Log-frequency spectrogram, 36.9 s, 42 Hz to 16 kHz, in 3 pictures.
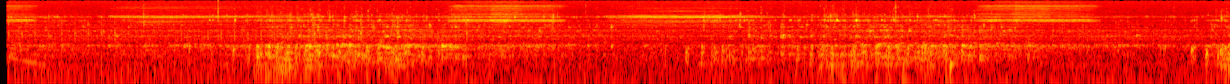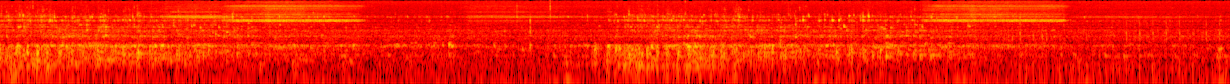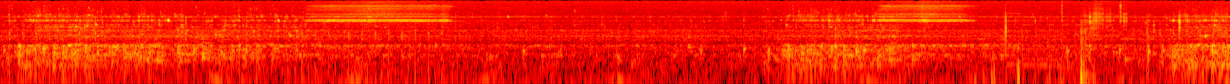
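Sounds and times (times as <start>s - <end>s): bubbling exhalation underwater: 2.6s - 4.5s, 12.0s - 14.1s, 18.2s - 21.5s, 24.7s - 27.6s, 32.2s - 33.6s, 36.0s - 36.9s
regulator inhalation hiss: 4.3s - 7.4s, 9.8s - 11.3s, 14.0s - 16.2s, 21.5s - 23.5s, 27.6s - 29.4s, 33.4s - 34.8s.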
